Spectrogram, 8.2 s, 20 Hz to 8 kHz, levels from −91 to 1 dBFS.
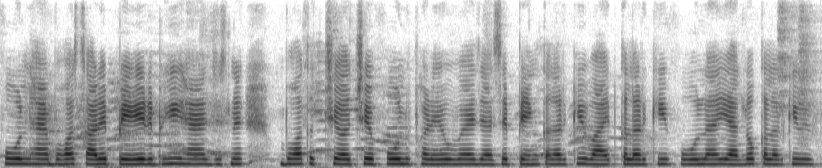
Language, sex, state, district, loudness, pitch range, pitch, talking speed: Hindi, female, Bihar, Katihar, -18 LUFS, 230-240 Hz, 235 Hz, 205 wpm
